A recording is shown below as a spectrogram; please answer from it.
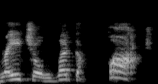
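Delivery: mock, toned-down, mild yelled outburst. Retelling being hurt during a wrestling match: imitating own scream.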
